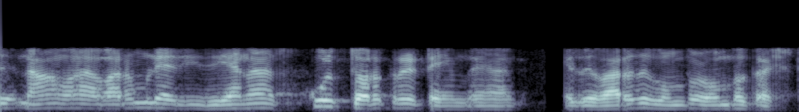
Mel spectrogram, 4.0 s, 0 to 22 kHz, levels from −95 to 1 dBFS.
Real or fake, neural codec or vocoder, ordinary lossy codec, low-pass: fake; vocoder, 22.05 kHz, 80 mel bands, Vocos; none; 3.6 kHz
